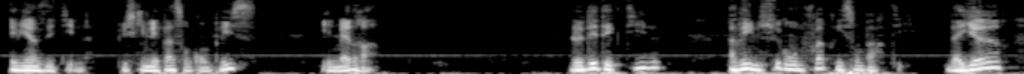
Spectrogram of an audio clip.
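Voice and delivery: usual speaking voice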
